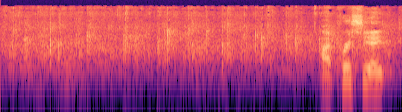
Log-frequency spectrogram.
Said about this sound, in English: I appreciate the applause. That's not what I was going for. I'm just telling you it's that important.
